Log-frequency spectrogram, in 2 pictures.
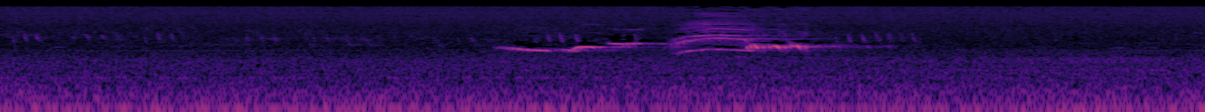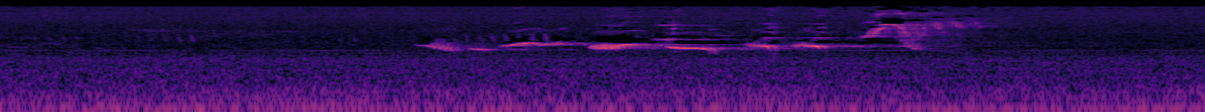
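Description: A songbird sings two short warbling phrases, one about two and a half seconds in and another at about eight seconds. The second phrase ends in a rising twitter. Both sit over a steady low rumble.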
